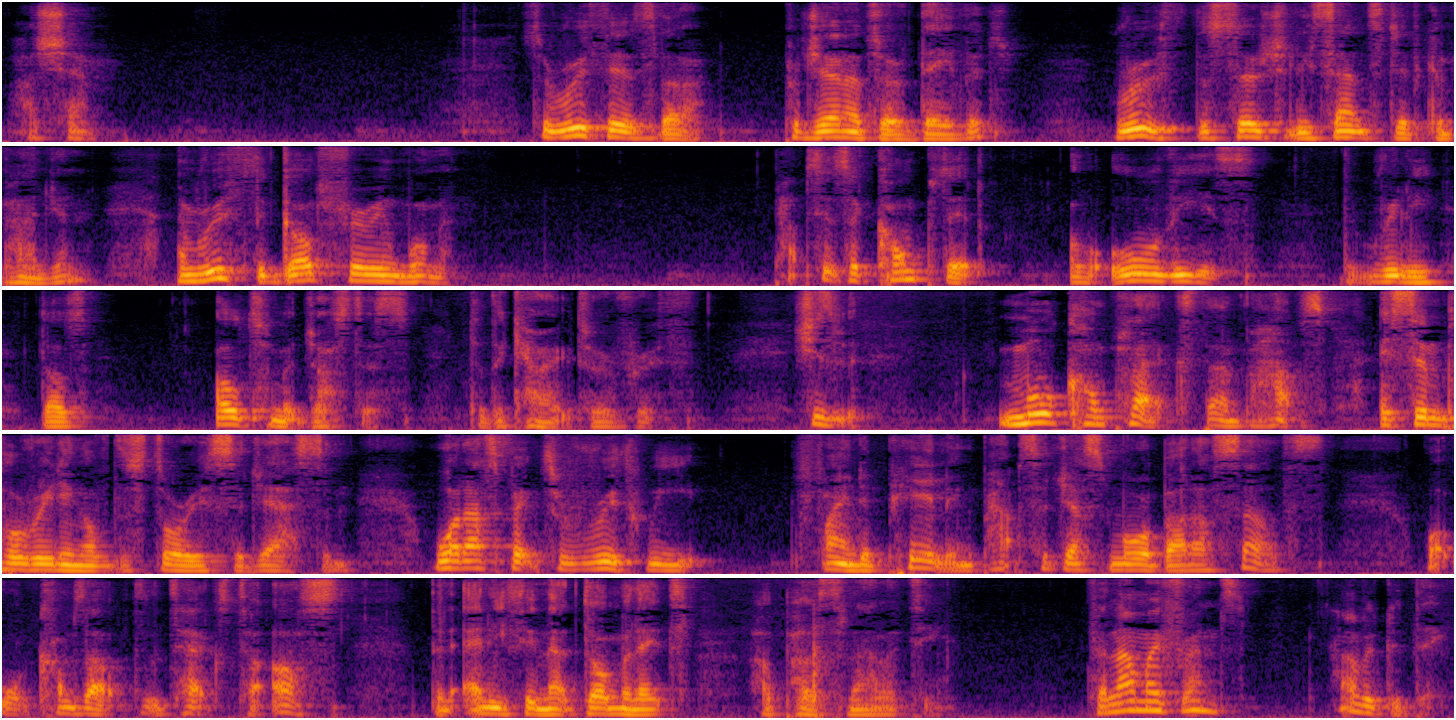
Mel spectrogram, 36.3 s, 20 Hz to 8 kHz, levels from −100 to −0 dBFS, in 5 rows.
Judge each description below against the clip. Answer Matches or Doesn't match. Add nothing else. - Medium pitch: Doesn't match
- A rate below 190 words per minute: Matches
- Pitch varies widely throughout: Doesn't match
